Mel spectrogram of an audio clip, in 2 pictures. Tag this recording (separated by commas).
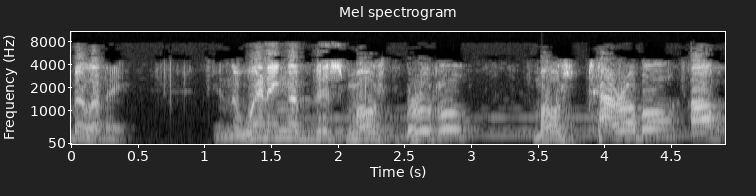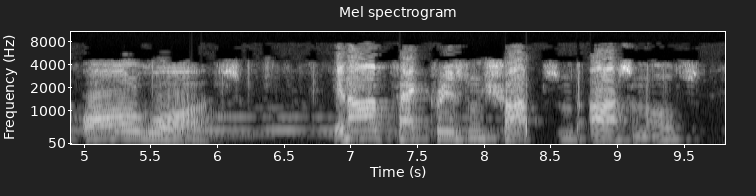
Speech, Narration, man speaking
